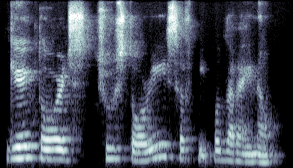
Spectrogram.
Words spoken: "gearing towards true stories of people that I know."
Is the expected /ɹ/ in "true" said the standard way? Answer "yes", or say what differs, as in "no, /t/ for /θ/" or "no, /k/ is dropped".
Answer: yes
